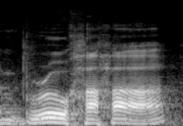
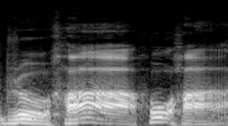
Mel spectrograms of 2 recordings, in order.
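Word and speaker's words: brouhaha: grue haha brewery so brew haha I think it's supposed to be pronounced brew ha ha ha like the the very famous movie hoo-ha so it's caliber craft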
